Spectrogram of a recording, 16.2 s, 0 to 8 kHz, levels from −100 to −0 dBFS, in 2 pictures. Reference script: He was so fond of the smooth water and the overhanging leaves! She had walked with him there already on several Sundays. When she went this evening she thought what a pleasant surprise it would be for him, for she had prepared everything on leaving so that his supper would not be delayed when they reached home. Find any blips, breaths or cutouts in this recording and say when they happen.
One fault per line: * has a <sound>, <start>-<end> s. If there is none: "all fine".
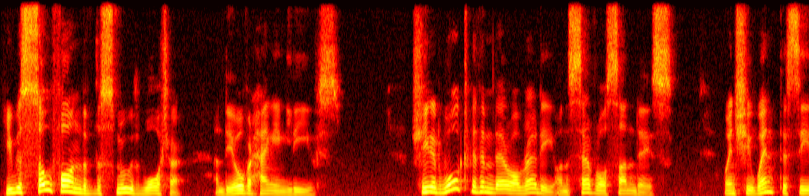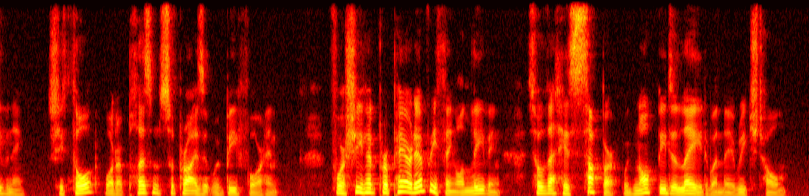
all fine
